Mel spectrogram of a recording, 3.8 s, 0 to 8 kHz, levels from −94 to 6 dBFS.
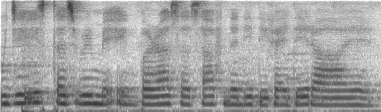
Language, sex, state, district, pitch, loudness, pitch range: Hindi, female, Arunachal Pradesh, Papum Pare, 210 Hz, -22 LUFS, 200-225 Hz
